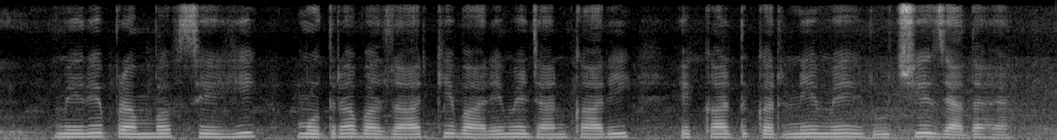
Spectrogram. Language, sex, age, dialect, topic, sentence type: Hindi, male, 25-30, Marwari Dhudhari, banking, statement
